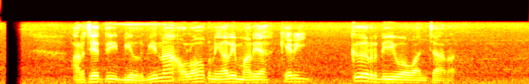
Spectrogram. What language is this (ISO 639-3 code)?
sun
